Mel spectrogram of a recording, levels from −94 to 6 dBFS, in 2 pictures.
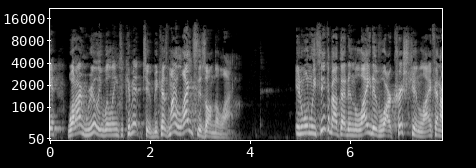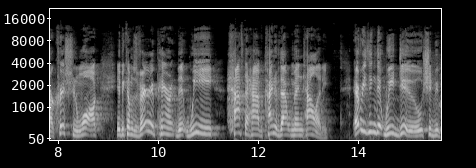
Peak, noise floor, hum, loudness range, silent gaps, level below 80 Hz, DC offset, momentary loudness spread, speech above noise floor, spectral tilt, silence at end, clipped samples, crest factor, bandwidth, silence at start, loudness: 0 dBFS; -71 dBFS; none; 3 LU; none; -62 dBFS; under 0.1%; 7 LU; 52 dB; -4 dB/octave; 0 s; under 0.1%; 20 dB; 14 kHz; 0 s; -19 LUFS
